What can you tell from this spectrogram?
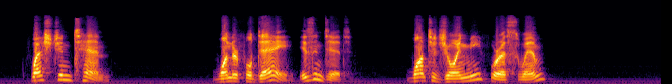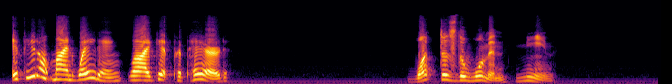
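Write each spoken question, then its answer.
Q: What does the woman mean?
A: She will go swimming with him if he waits while she gets ready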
